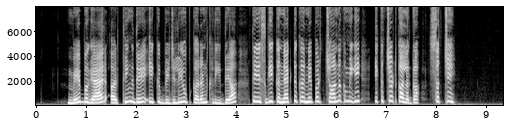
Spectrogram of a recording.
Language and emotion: Dogri, fearful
